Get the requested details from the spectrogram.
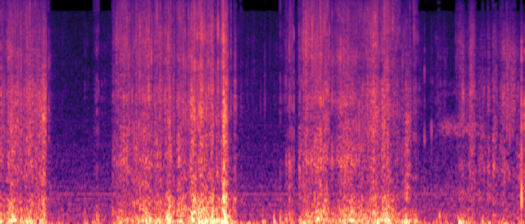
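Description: A small red foam sponge with a green scouring layer on top is held in both hands close to a microphone and scratched and squeezed with fingertips and nails. The result is irregular bursts of close, crinkly scratching and crunching with a heavy low rumble, separated by brief quieter pauses.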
